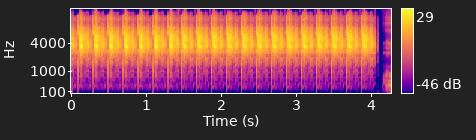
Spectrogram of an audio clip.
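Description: Typing sound effect: an even run of crisp key clicks, about seven a second, that stops suddenly at the end.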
